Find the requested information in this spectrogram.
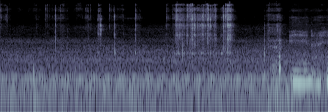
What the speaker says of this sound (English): And I have my scissors here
